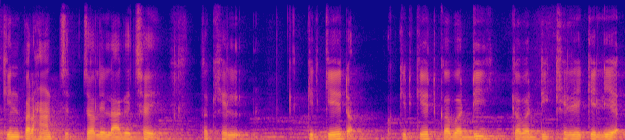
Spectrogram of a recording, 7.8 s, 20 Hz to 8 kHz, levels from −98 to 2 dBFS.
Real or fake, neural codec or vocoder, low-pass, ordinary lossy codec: real; none; none; none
